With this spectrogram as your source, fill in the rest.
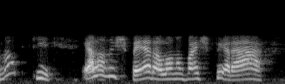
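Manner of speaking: worked-up, nervous, fretting tone. Retelling what an anxious mother said in a crowded waiting room: imitating a nervous mother. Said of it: "ela toda nervosa".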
